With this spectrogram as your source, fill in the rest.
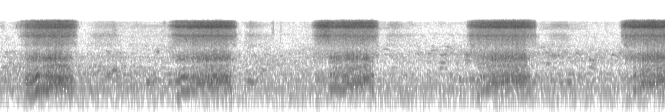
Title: Pennekins snoring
